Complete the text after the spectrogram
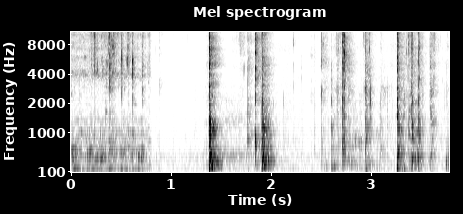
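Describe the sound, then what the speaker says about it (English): Water from a sink tap runs in short splashy bursts as an etched metal piece is rinsed, broken by brief silences and faint handling clatter. "Go rinse this off in the sink."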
